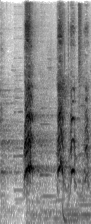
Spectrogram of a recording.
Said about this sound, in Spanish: El tema de hoy es mascotas. Específicamente, el perro, el mejor amigo del hombre.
